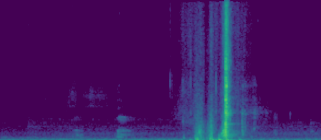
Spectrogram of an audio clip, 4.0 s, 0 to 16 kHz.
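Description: A PING G430 Max 10K driver swung at full speed and hitting a golf ball off the tee: a brief rising whoosh of the downswing, then one sharp crack at impact, about three-quarters of the way in.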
